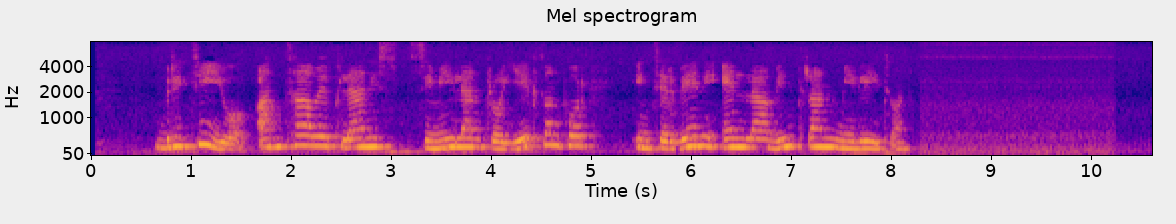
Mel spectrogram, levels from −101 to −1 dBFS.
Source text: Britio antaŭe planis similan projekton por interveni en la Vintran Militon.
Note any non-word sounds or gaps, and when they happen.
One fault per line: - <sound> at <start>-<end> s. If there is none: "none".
none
